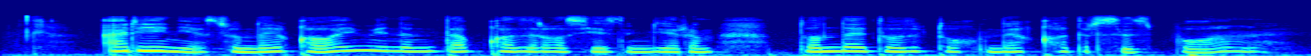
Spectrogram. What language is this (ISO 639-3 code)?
kaz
